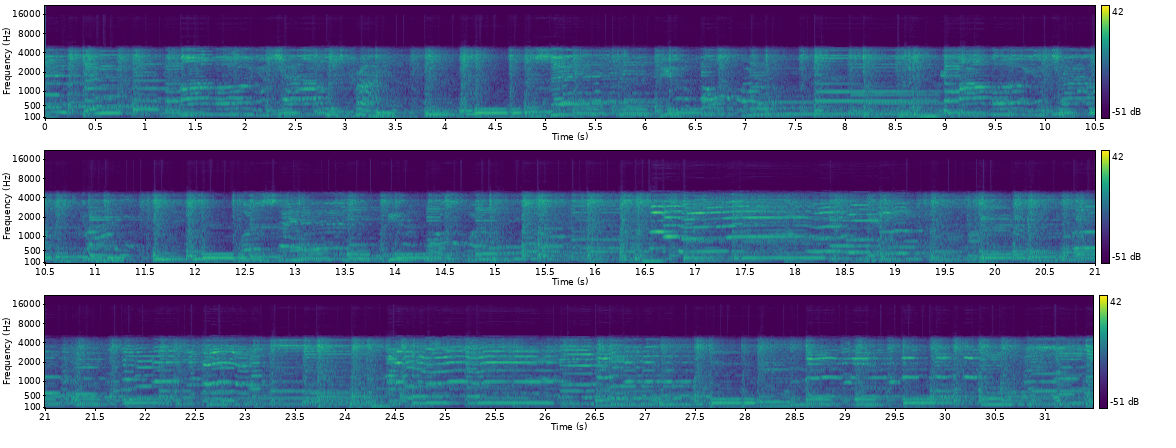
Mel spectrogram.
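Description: A live blues band playing: electric guitar, bass and drums, with a harmonica taking the lead from about halfway through, its bent notes wavering above the band.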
